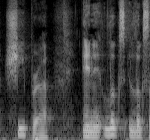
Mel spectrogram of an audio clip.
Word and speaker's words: chypre: you guys know that it's c-h-y-p-r-e and it's pronounced sheep ra shebra and it looks it looks like chipper or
